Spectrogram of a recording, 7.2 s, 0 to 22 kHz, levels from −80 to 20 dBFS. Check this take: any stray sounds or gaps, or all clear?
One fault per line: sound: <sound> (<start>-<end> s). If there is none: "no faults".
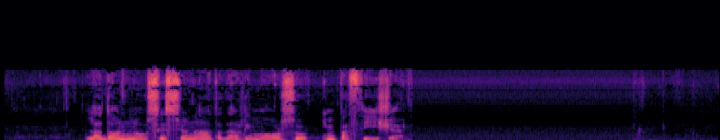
no faults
